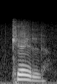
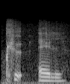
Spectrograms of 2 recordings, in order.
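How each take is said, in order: First: The two words are linked into one syllable. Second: The two words are said separately, not linked. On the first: The speaker calls it right. "Je veux entendre qu'elle" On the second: The speaker calls it wrong. "Je ne veux plus entendre que elle"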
